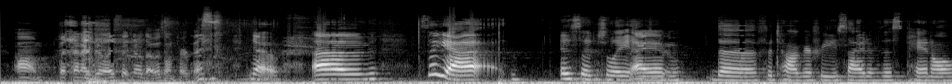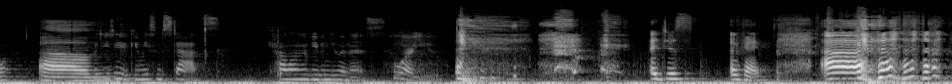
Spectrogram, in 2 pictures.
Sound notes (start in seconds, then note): 11.2 laughs; 14.1 more laughter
